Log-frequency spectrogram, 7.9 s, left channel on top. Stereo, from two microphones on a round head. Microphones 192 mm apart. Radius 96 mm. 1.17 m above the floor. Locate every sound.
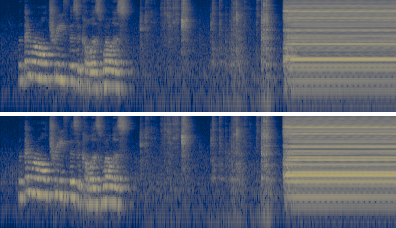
0.3 s a woman speaking: 40° left (ahead or behind), 1.0 m
2.8 s keys jangling: 5° left (ahead or behind), 0.6 m
5.6 s a buzzer: 30° right (ahead or behind), 1.0 m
